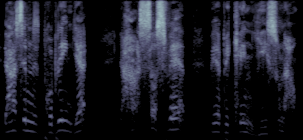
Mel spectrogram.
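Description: A man preaching who voices a shy newly converted office worker in a quiet, hesitant tone. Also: high-pitched, lively intonation, gravelly, breathy edge, no echo, exaggerated voice. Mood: timid.

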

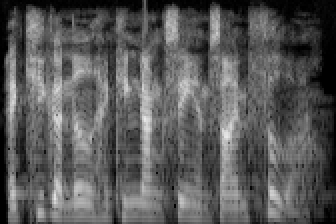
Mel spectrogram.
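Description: A man telling a story as a sermon, with hushed dramatic pauses that rise to urgent cries. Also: high voice, dry recording, lo-fi sound.

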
